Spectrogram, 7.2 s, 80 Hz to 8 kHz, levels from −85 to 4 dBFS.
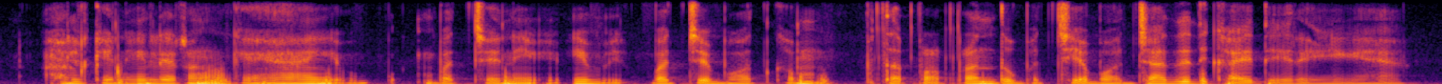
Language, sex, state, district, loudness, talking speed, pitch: Hindi, female, Uttar Pradesh, Varanasi, -17 LUFS, 160 wpm, 180 Hz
